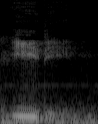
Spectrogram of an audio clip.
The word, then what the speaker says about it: EDI: airlock is a jar why are you named Edie Ed is the phonetic pronunciation of Eed where are you my core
